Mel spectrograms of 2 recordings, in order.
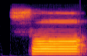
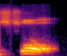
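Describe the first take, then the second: First: The sound is thin, with a flat tongue root. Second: The sound is thick, with a raised tongue root. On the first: The speaker calls it wrong. "Kalau pangkalnya datar, maka suara yang dihasilkan itu tipis" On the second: The speaker calls it right. "Kalau pangkal lidahnya dinaikkan, maka suaranya akan menggelembung"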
